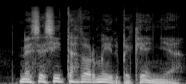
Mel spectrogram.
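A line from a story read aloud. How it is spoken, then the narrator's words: Plain. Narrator (Spanish): me dijo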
